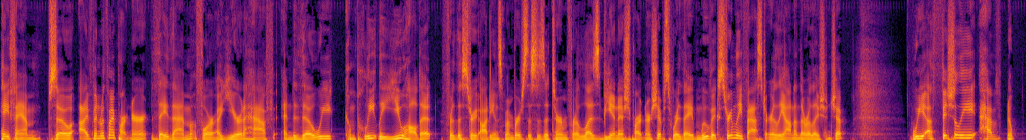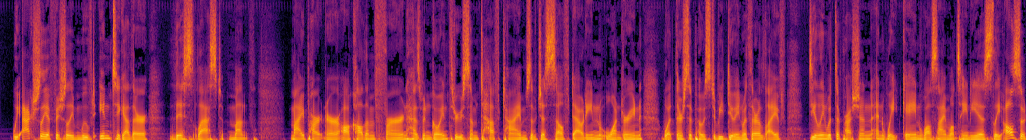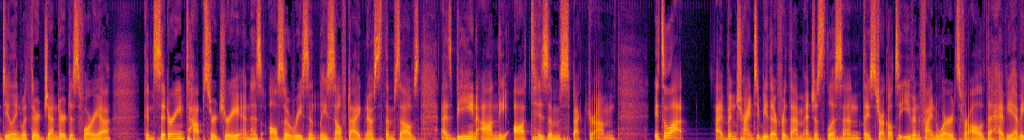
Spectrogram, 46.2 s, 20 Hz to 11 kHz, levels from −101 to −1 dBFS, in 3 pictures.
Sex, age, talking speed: male, 30-49, 180 wpm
